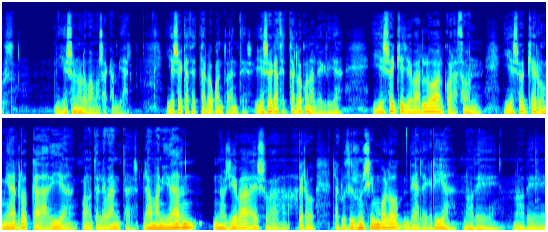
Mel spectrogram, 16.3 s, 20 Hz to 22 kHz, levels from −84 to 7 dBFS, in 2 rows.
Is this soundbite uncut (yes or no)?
no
